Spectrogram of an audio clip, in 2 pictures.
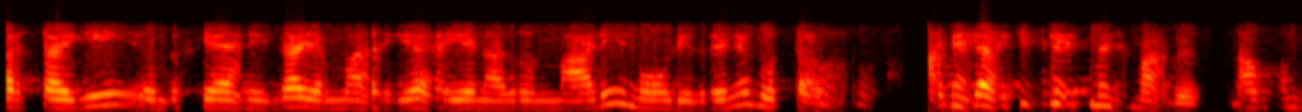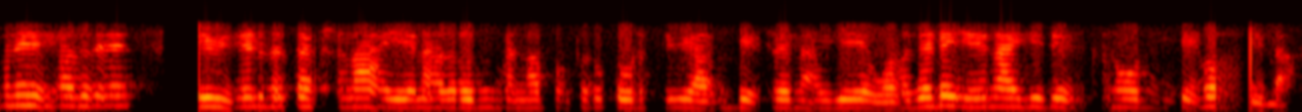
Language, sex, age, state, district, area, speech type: Kannada, female, 60+, Karnataka, Kodagu, rural, conversation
